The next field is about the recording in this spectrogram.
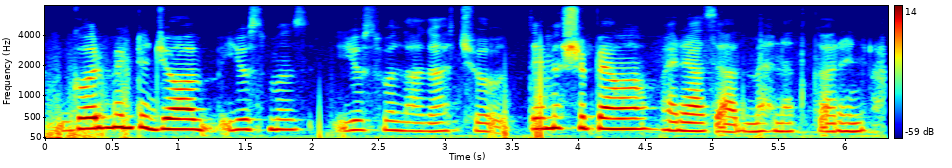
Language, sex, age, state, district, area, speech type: Kashmiri, female, 18-30, Jammu and Kashmir, Bandipora, rural, spontaneous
